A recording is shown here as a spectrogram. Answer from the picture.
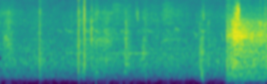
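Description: Faint, irregular sharp clicks and taps over a quiet outdoor background, with a short faint tone a little before halfway. A rush of noise rises near the end.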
